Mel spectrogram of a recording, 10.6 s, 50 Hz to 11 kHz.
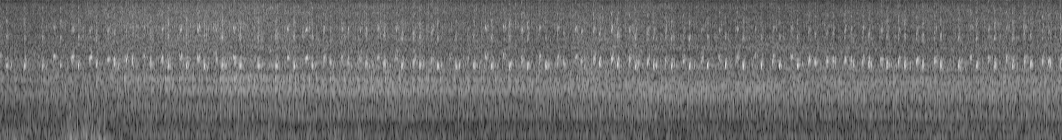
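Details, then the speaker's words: Cat D5G dozer diesel at high idle, after a limp mode, a shutdown and a low battery: a thin high chirp over the engine. The alternator fan belts are very loose and slipping, giving only 12.5 V output; fixed by tightening the belts. "First thing, go ahead and start the machine up, and we got a belt chirp. So pulled the side cover, and the alternator fan belts are very loose."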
